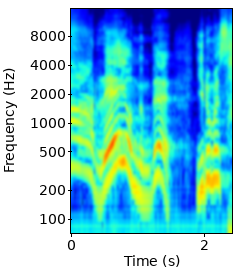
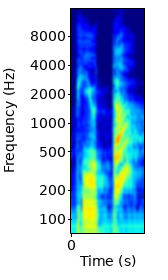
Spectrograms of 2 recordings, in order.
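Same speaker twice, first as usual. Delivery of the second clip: usual speaking voice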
